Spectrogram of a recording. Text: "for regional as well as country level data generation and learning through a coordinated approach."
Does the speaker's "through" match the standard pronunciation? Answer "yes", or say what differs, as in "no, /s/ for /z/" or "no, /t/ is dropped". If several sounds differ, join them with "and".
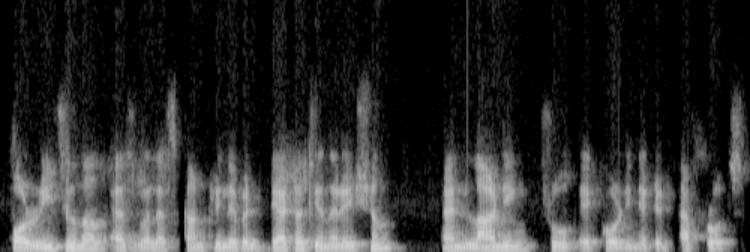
no, /t/ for /θ/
